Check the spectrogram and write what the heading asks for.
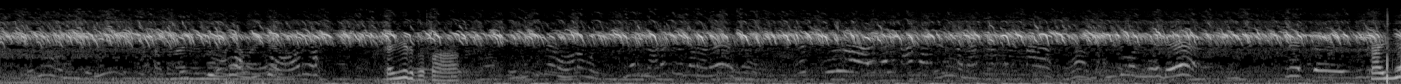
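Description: A crowd of baby chicks peeping all at once: a dense, unbroken chorus of high-pitched cheeps, with faint voices underneath at times.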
